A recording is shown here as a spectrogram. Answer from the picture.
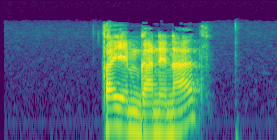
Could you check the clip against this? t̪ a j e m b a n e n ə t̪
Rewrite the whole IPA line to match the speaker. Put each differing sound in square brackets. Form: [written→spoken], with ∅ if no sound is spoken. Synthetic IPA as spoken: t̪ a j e m [b→ɡ] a n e n [ə→a] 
